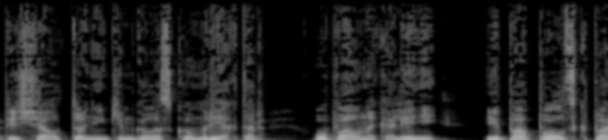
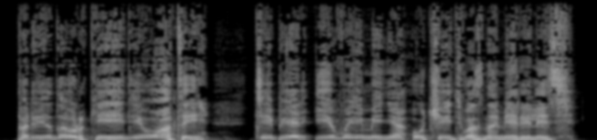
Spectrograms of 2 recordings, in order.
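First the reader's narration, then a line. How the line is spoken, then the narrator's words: Shrill shout. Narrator (Russian): Визгливо прокричал ректор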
